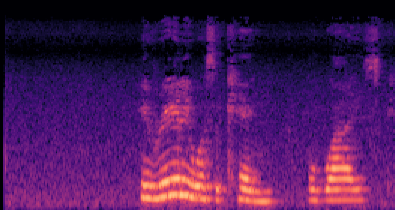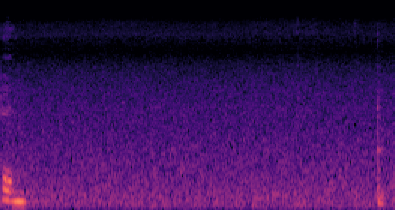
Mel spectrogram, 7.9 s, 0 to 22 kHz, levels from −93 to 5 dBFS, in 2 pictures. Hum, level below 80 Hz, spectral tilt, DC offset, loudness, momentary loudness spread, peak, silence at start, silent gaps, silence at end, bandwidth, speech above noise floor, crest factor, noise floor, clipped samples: none; -58 dBFS; -7.5 dB/octave; under 0.1%; -15 LUFS; 20 LU; 0 dBFS; 1.4 s; none; 0.15 s; 13.5 kHz; 34 dB; 18 dB; -49 dBFS; under 0.1%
